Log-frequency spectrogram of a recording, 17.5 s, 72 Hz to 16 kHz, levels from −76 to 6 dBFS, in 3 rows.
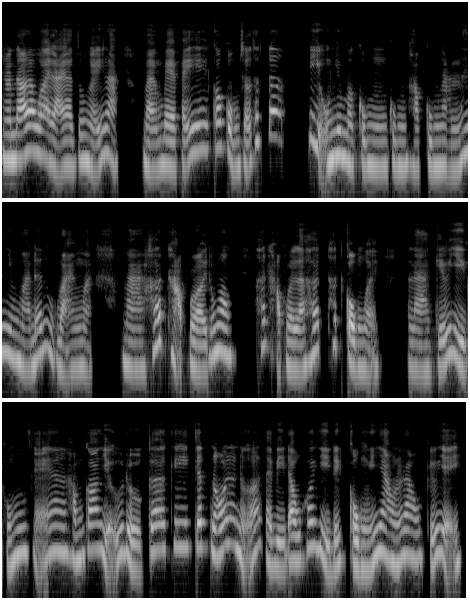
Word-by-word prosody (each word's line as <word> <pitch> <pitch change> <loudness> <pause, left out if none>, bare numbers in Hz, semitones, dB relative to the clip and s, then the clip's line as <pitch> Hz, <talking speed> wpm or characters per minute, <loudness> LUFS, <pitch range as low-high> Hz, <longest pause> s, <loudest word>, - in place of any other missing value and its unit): nên 205 0 +2
đó 215 +2 +7
đó, 265 - +8
quay 235 -5 +1
lại 175 - +1
là 175 0 0
tôi 205 - -2
nghĩ 170 -5 -1
là 230 -7 -2 0.3
bạn 165 -2 -1
bè 175 -2 +2
phải 265 +10 0
có 290 - +1
cùng 225 -10 0
sở 170 - -2
thích 340 +1 -3
á, 400 - +6 0.4
ví 355 -3 -1
dụ - - -1
như 220 +4 +4
mà 200 -5 +1
cùng 175 -1 -3
cùng 175 -2 -4
học, 165 -3 -7
cùng 175 0 -3
ngành, 170 -2 -4
thế 250 - -1
nhưng 240 -5 0
mà 165 -4 -3
đến 235 - -1
một 250 -7 -5
đoạn 165 +1 -3
mà 160 -3 -7 0.4
mà 165 -4 -4
hết 310 +6 +3
học 235 - +1
rồi, 155 -3 +3
đúng 235 +8 0
hông? 255 -3 +3 0.3
Hết 295 +3 -5
học - - -3
rồi 170 -2 +1
là 160 0 +2
hết 250 +10 0
hết 315 -1 -8
cùng 170 -3 +5
rồi, 150 - -3 0.4
là 160 -2 -4
kiểu 175 +5 0
gì 215 -9 +1
cũng 215 +10 -1
sẽ 240 0 -4 0.3
hổng 210 +1 -1
có 270 +2 +3
giữ 240 -2 +1
được 165 -11 +3
cá 270 +2 +2
cái 290 -1 -4
kết 290 0 +5
nối 250 +4 +3
đó 320 - -3
nữa, 255 +1 0
tại 175 - 0
vì 165 -1 +1
đâu 200 +2 +4
có 290 - +2
gì 260 - 0
để 170 +3 +1
cùng 170 -3 +4
với 165 - 0
nhau 230 -5 +2
nữa 185 - 0
đâu, 225 -2 0
kiểu 190 +7 -1
vậy, 205 - +1
205 Hz, 260 wpm, -24 LUFS, 170-255 Hz, 0.4 s, đó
